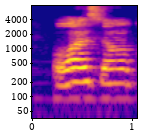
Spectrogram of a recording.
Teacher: قاف پہ قلقلہ double sound آئے گا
